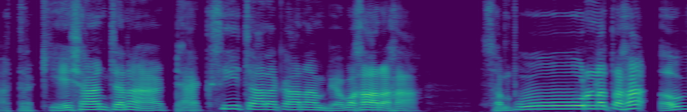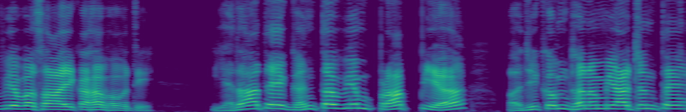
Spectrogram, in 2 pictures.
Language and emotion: Sanskrit, disgusted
